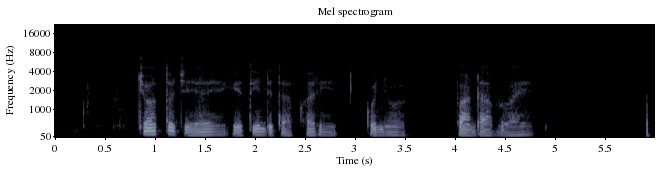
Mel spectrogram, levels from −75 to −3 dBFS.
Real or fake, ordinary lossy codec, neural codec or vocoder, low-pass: real; AAC, 48 kbps; none; 7.2 kHz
